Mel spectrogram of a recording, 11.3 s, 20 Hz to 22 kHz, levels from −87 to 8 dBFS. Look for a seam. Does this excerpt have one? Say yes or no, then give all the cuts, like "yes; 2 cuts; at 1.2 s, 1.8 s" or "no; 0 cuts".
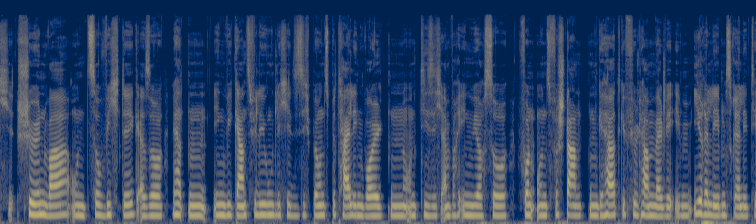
yes; 2 cuts; at 2.5 s, 7.7 s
